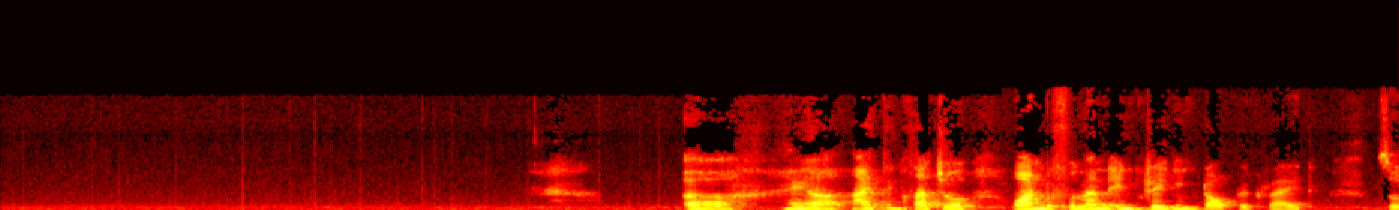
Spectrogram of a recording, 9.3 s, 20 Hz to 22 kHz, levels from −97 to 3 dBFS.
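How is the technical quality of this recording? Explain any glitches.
Listening through the speech, nothing stood out as a glitch or technical fault.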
